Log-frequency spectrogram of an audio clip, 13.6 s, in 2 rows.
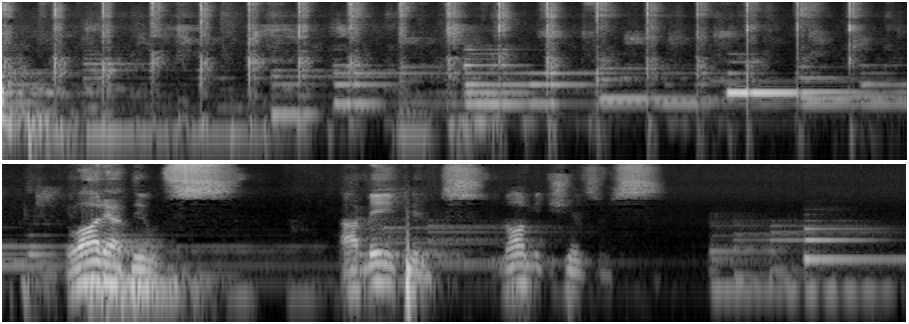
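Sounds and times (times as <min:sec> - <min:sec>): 
audience clapping in rhythm: 0:00.0 - 0:06.8
keyboard music with held chords: 0:00.0 - 0:11.3, 0:12.1 - 0:13.5
speech: 0:07.3 - 0:08.3, 0:09.3 - 0:12.9.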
